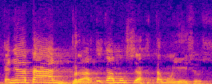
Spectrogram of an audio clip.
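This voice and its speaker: A man's voice: high voice, sing-song, fast, background noise. A male evangelist preaching to a congregation, bluntly firing rhetorical questions at the listeners. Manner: blunt, peppers talk with rhetorical questions to the audience. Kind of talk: sermon to a congregation.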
